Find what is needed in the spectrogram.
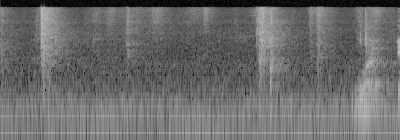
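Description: A deck of oracle cards being shuffled by hand, with a few short flicks of the cards.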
